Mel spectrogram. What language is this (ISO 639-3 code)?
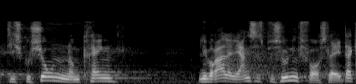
dan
